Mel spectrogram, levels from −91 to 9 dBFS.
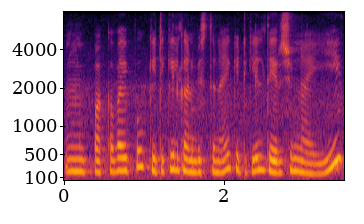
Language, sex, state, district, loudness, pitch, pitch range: Telugu, female, Andhra Pradesh, Srikakulam, -16 LUFS, 210 Hz, 200-230 Hz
